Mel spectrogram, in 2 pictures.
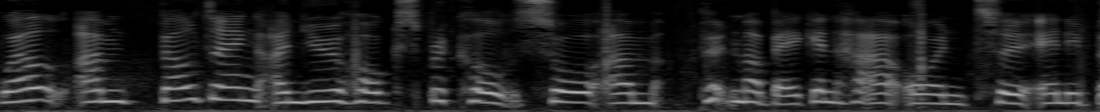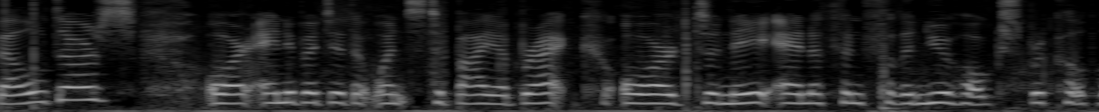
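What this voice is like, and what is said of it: Scottish accent. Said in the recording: “with that beautiful Scottish accent ... I love that Scottish accent”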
